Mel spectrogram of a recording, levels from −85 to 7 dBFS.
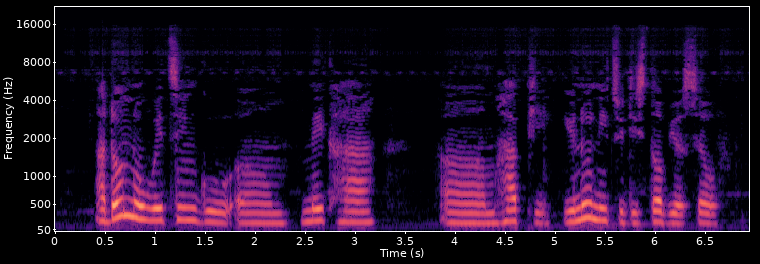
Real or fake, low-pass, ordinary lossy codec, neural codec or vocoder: real; 19.8 kHz; AAC, 48 kbps; none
